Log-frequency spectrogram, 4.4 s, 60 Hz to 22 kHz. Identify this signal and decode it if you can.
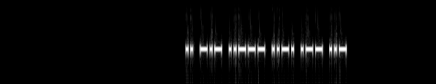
Morse code, heard as a keyed tone, about 47 wpm, 700 Hz. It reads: IK2FWU
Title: DXCC-100 Call Signs - 6 Characters - 50wpm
